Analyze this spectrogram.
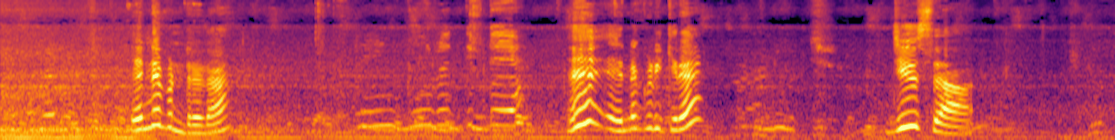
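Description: A young boy talks and laughs close by in a high voice.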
